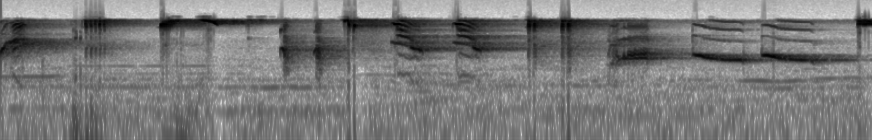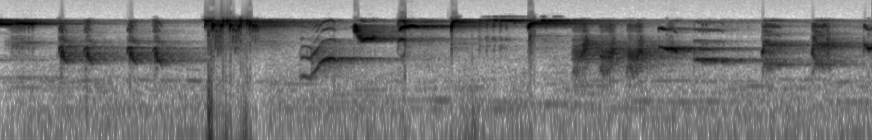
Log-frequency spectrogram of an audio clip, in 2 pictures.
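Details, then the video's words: Plontang or chestnut-capped thrush in extended rolling song: mixed high piercing notes, buzzy mid-pitched phrases and quick downward slurs, repeated in bursts roughly every half second to second, faint hum beneath. "Burung Anis kembang / Plontang Ngerol Non stop durasi panjang"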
